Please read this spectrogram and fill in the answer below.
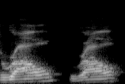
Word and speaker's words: Raul: How do you spell that? It's Raul.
